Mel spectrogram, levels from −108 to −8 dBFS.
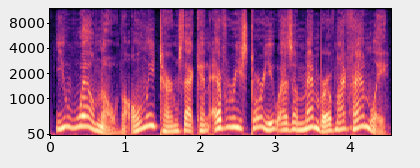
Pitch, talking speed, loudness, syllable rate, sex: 185 Hz, 225 wpm, -16 LUFS, 5.5 syllables/s, male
